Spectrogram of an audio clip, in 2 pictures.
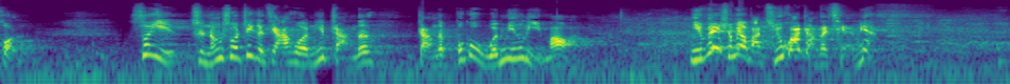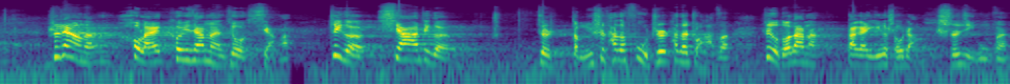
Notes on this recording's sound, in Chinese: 在绍兴大剧院举办的《理性的力量》科普演讲会如约而至。一千多位观众到现场参与了这次活动，整个会场都坐的满满的，台下黑压压的坐了一大片。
